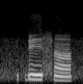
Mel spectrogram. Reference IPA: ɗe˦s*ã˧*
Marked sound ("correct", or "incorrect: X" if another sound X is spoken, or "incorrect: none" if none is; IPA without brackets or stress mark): correct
